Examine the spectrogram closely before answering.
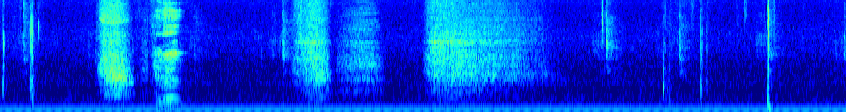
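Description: A person's faint breathing: a short gasp about a second in and a longer breath out about three seconds in, over a steady low electrical hum, with a single click near the end.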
